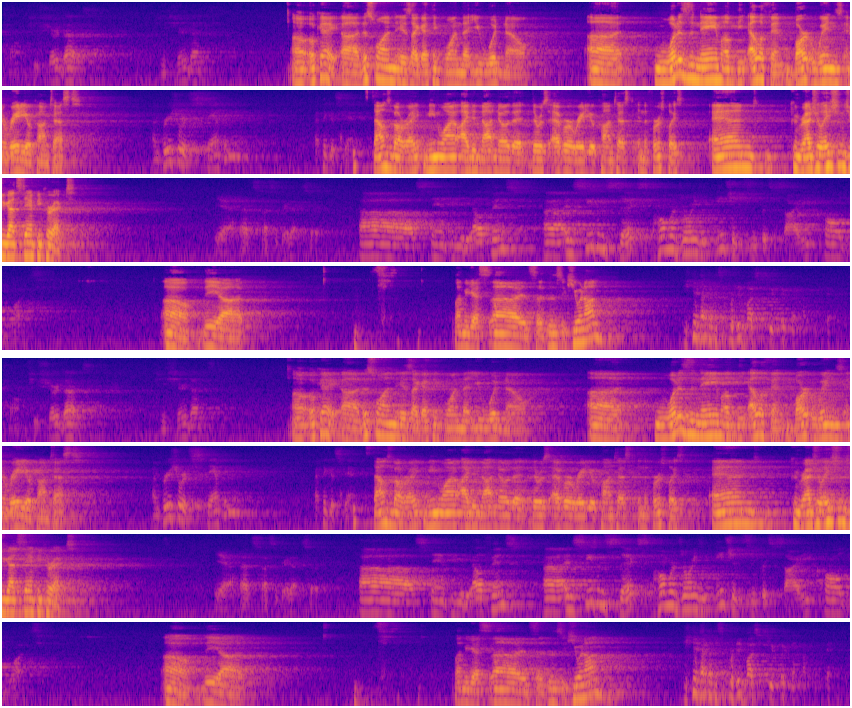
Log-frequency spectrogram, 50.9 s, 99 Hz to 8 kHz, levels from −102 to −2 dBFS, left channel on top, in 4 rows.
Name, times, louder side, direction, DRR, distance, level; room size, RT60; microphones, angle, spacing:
voice 1, 0.1-1.3 2.4-3.0 15.0-16.3 17.5-18.0 28.6-30.2 30.8-33.2 33.6-38.7 48.4-49.9 50.5-50.6, right 1 dB, 25° right, 1 dB, 0.7 m, -46 dB
voice 2, 4.3-7.9 8.8-9.3 9.8-13.9 18.3-22.9 23.3-24.3 24.6-26.5 40.6-41.8 43.8-43.9 45.0-47.2, left 5 dB, 60° left, 13 dB, 0.5 m, -29 dB
24.0 x 12.5 x 3.6 m, 2.5 s
head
